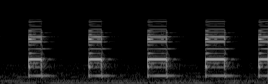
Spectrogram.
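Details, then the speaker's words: AT Pro metal detector in standard mode: five short, buzzy mid-pitched beeps about 0.6 s apart, the mid tone among its three tones, signalling a target of mid conductivity. "a target based on its metal type and its conductivity is simply reported by one of three different tones a low tone mid tone"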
